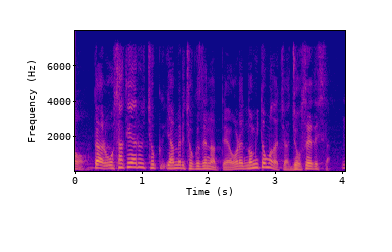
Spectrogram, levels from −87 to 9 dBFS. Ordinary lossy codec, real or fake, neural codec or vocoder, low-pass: Opus, 64 kbps; real; none; 7.2 kHz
